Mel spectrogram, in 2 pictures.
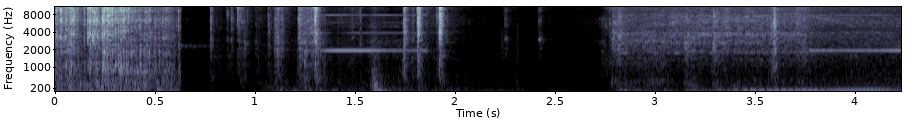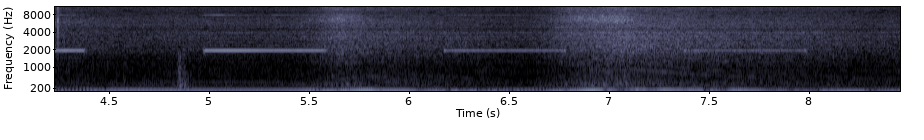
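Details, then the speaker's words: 2008 Toyota Yaris 1.5 L, start after replacing leaking front exhaust gasket: some fumbling, then engine catches into smooth, even idle with chimes, no longer tinny; exhaust leak fixed. "Alrighty, here we go. Going for a spin here. No longer sounds like a tin can."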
